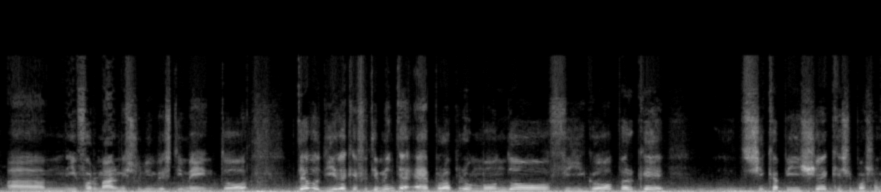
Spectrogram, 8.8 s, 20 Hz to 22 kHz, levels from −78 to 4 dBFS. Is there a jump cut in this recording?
no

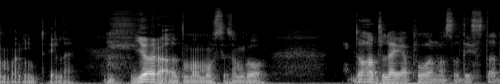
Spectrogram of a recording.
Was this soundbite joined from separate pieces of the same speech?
yes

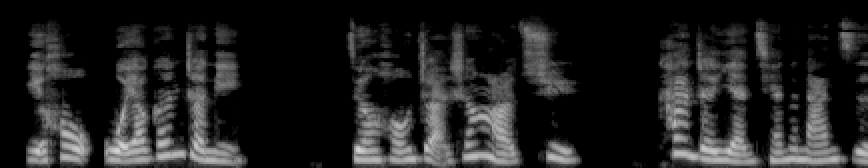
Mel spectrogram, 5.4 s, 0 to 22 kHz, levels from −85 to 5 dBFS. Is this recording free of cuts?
yes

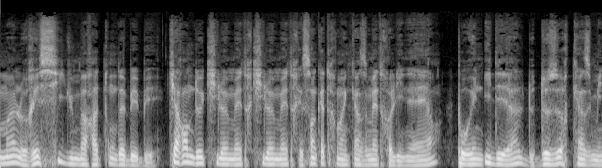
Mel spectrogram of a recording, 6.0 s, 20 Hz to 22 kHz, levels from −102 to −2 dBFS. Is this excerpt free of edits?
no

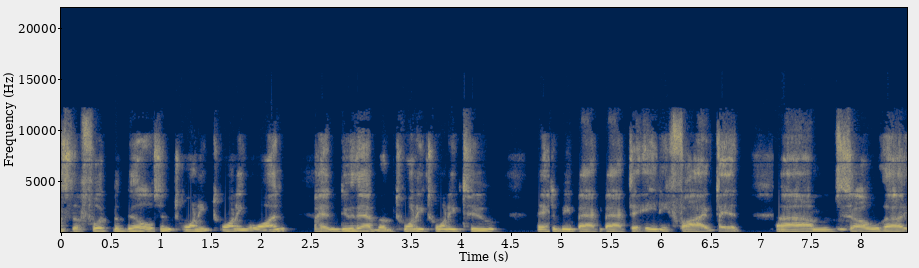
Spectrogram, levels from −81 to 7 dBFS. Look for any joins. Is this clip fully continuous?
no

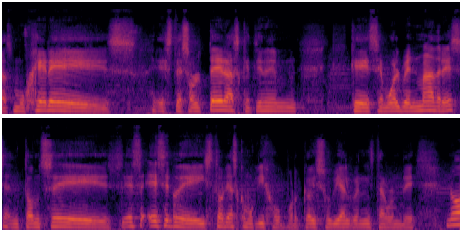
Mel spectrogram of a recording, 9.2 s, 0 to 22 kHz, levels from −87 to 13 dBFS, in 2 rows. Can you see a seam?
yes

